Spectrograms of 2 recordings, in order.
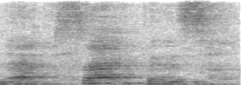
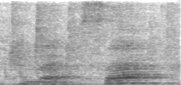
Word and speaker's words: knapsack: They would have once pronounced that K, so it would have been canole, canave, canack, caneed and canapsack. It's a bit hard to say, so we've dropped the sound, but we still have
